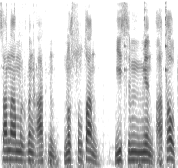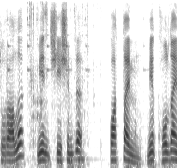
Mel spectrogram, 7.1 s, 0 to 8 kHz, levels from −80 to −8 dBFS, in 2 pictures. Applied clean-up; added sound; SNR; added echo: neural mask model RNNoise.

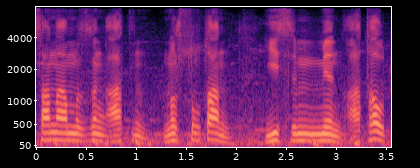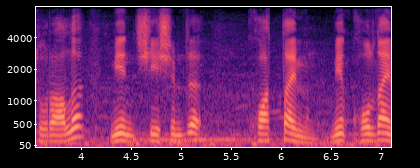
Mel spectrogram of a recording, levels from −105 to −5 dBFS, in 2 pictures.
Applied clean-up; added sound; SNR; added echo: none; none; none; none.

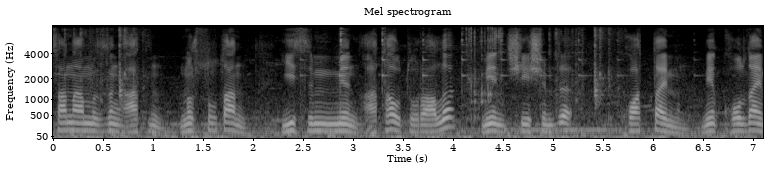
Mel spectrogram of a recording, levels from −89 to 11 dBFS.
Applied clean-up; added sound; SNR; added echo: none; Chink, clink + Coin (dropping); 10 dB; none.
